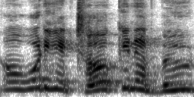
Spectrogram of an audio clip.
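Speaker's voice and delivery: Ontario Canadian accent. Showing the typical Canadian accent people think of: Ontario Canadian accent. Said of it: "the typical Canadian accent you think of is, like, Ontario".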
